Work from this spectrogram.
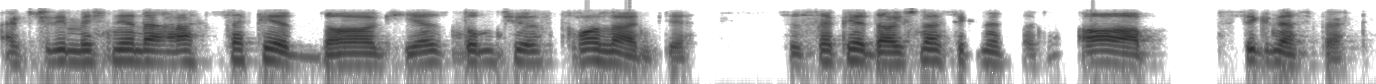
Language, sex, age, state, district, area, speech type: Kashmiri, male, 30-45, Jammu and Kashmir, Budgam, rural, conversation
